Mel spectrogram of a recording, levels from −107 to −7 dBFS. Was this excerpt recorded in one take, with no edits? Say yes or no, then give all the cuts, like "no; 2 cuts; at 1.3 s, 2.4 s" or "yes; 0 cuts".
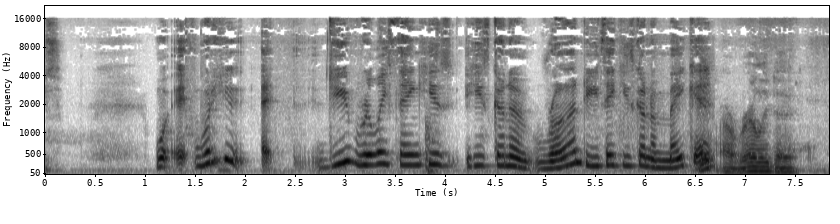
no; 1 cut; at 6.7 s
